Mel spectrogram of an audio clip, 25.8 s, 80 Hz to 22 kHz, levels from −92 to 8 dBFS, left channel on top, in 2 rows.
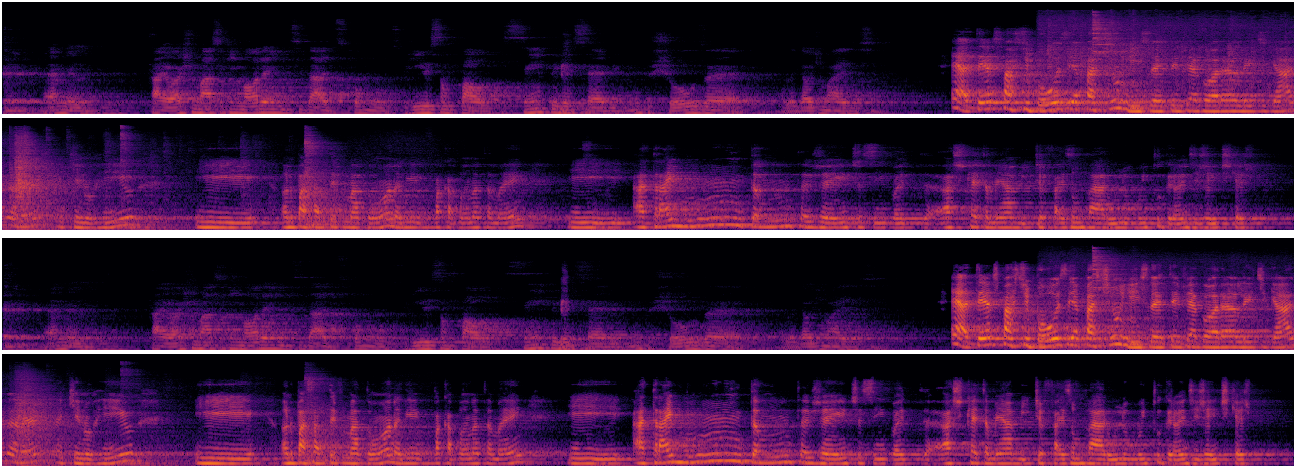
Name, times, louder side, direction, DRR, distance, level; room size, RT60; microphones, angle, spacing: voice 1, 0.0-1.0 1.5-8.8 14.2-14.4 18.7-19.0, left 2 dB, 80° left, 1 dB, 1.2 m, -44 dB
voice 2, 9.5-14.5 14.8-15.4 15.7-18.1 18.6-25.4, right 3 dB, 85° right, 10 dB, 1.1 m, -29 dB
sound 1, 10.3-17.5, left 2 dB, 35° left, 3.6 m, -44 dB
sound 2, 10.9-13.5, right 1 dB, 10° right, 1.8 m, -47 dB
29.0 x 15.0 x 6.1 m, 2.6 s
head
